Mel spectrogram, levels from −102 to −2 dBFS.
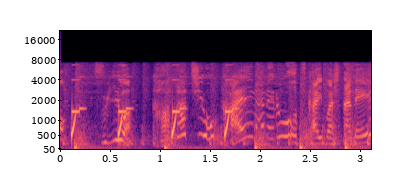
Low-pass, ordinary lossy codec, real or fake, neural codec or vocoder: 7.2 kHz; none; real; none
